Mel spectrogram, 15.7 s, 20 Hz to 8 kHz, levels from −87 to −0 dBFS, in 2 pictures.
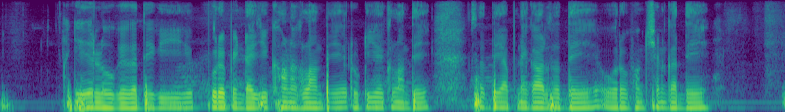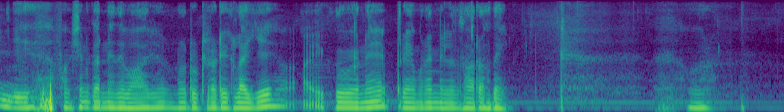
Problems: constant background noise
